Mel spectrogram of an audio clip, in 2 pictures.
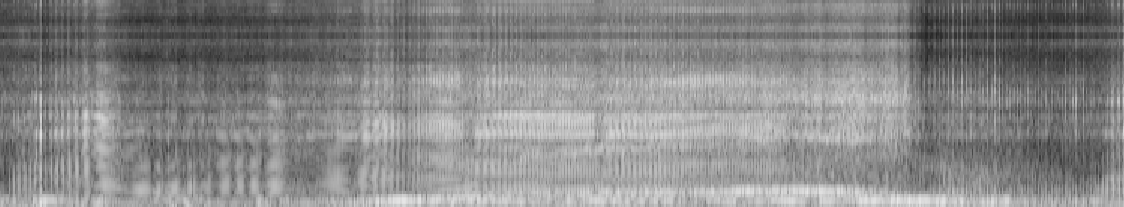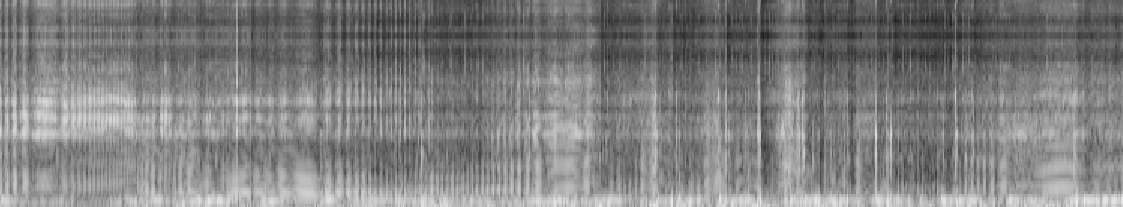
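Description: Small dirt bike's engine revving up and falling back again and again as it is ridden, with a brief lull around the middle. In the later part, wind and knocks hit the bike-mounted microphone over the engine.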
